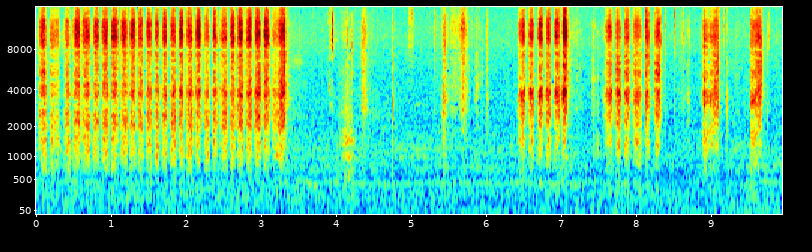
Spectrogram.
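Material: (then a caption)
Keratin, foam. A white solid foam buffer block is rubbed back and forth over a natural fingernail while the hand lies flat on a dark surface. It makes quick, rhythmic, bright scratchy strokes for about three seconds, then near silence with a few faint ticks, before shorter bursts of the same rapid buffing return.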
